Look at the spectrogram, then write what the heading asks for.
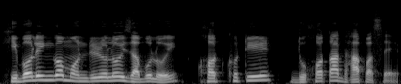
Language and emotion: Assamese, neutral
